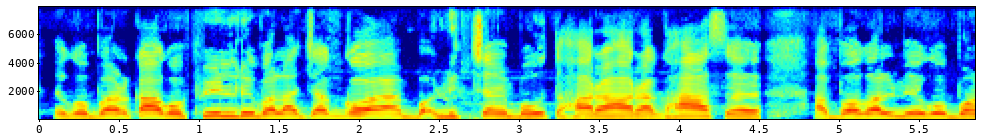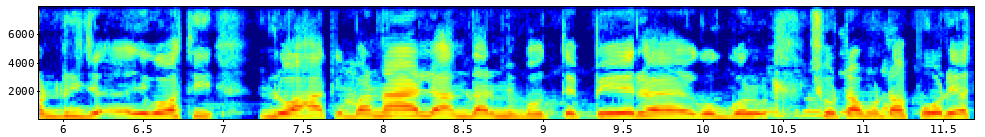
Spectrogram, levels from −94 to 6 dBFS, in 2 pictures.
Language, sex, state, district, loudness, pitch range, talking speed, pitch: Magahi, female, Bihar, Samastipur, -15 LUFS, 230-245 Hz, 180 wpm, 235 Hz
